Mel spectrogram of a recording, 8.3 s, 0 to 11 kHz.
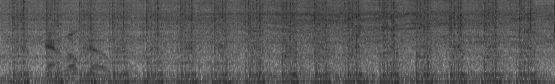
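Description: The engine of a 1987 Chevrolet Suburban running steadily with a throbbing, even drone, close by, while people talk over it.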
